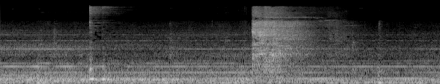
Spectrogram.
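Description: Slow-moving Indian Railways express train passing close by, its luggage-cum-generator power car giving a steady hum over the rumble of wheels on rail. A sharp clank comes about a second in, and a short, loud hiss about two and a half seconds in.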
